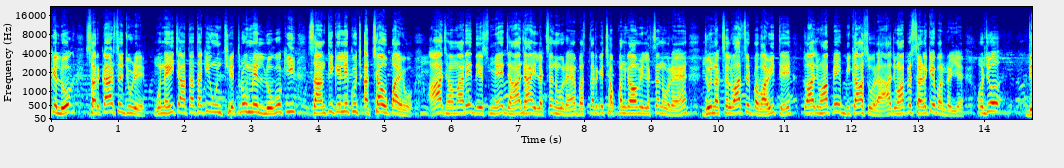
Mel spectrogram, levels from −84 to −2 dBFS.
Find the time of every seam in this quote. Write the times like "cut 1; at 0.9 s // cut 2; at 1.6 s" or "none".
none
